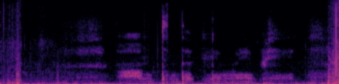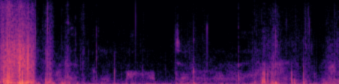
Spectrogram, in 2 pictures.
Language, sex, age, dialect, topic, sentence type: Hindi, female, 18-24, Marwari Dhudhari, banking, statement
